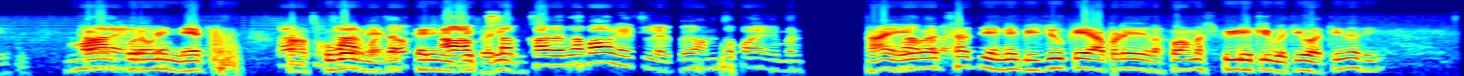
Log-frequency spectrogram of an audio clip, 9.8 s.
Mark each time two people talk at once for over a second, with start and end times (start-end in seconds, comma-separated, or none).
1.9-3.5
